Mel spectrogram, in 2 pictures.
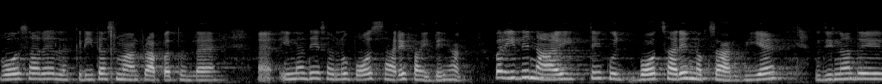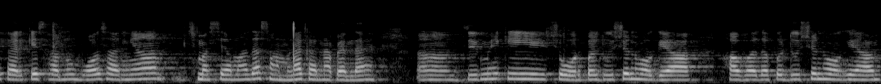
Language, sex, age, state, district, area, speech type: Punjabi, female, 18-30, Punjab, Shaheed Bhagat Singh Nagar, rural, spontaneous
